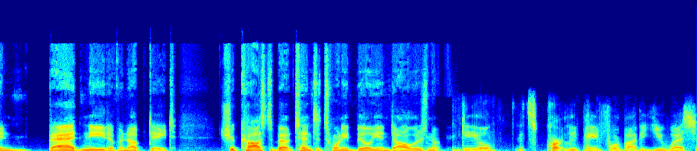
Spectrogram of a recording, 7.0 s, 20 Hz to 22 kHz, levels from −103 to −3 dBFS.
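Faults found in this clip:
Call bitrate drop from 4.37 s, after "billion dollars", to end: speech turns rough and muffled, top cut from 20 kHz to 8 kHz. Opus encoder starved, consistent with roughly 32 to 6 kbps.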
